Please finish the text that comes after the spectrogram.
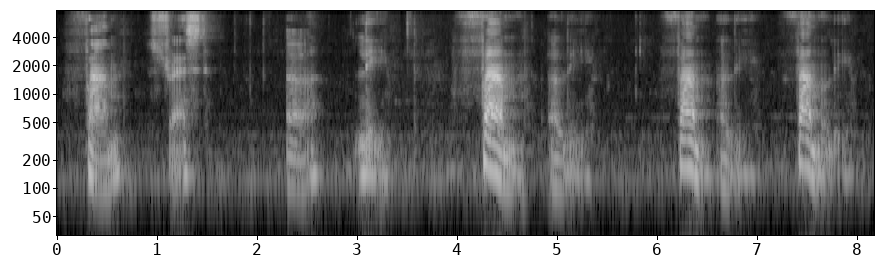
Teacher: The first sound, fam, is stressed. And we have the relaxed sound after that. And it ends with the li sound.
